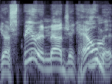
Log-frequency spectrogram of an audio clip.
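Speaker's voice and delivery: high, loud, swooping, bouncy cartoon rabbit voice. Retelling a cartoon scene, quoting the rabbit's reply: Bugs Bunny voice. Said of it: "Bugs Bunny goes".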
